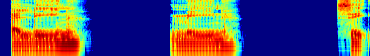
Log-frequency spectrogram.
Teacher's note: Langt E. Som regel lukket E-lyd, som i det svenske C.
